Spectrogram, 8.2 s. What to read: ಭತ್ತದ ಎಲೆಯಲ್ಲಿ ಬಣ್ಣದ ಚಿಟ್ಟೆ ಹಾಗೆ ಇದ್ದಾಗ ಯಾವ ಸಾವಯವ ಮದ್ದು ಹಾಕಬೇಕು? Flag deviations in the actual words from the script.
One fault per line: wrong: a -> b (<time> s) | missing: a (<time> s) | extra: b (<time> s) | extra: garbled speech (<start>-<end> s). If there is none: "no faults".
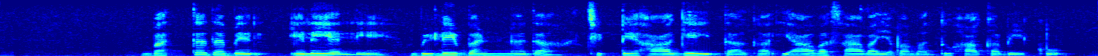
extra: ಬಿಳಿ (3.1 s)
